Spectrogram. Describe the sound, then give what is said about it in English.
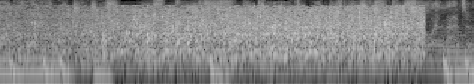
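A steady rush of flowing water, a sound effect played through a sound card, fills nearly the whole clip, loud, then cuts off abruptly near the end, leaving a faint low hum. “I got water.”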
